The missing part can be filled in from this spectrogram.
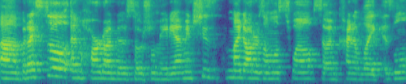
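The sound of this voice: A woman speaks at a fairly quick pace with medium pitch, a bright, sharp tone and fairly even intonation. Room echo is audible.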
